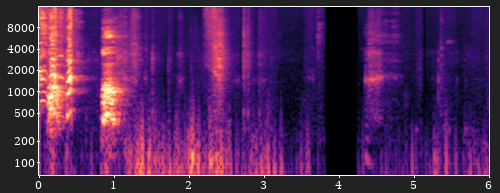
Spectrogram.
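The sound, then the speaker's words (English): A dog barks loudly at its own reflection in a mirror, two sharp barks in quick succession, followed by softer grumbling and yipping sounds, then a brief pause before a few quieter noises. “He's literally barking at him.”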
